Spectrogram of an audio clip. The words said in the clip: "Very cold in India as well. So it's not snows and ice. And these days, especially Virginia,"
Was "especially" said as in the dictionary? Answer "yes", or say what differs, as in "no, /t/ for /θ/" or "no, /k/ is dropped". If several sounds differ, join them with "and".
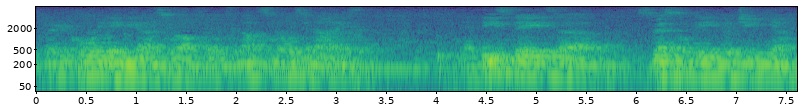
no, /s/ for /ʃ/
